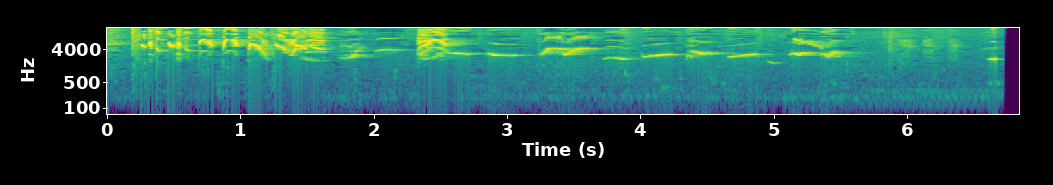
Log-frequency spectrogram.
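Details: Oriental magpie-robin singing energetically: a scratchy, jumbled burst of high notes, then a series of clear, slurred whistled phrases repeated roughly every half second, varied in pitch, before a short pause and a final sharp chip.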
